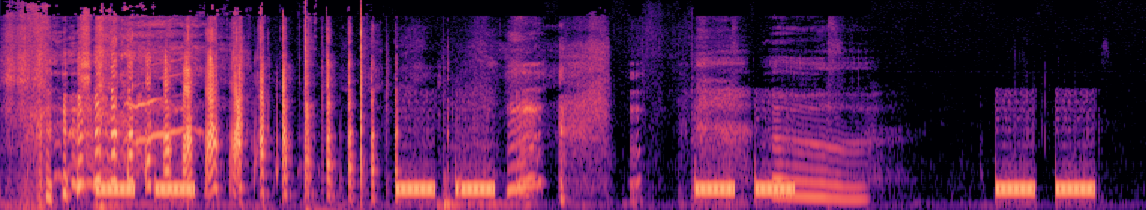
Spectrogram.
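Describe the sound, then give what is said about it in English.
A phone call to a woman rings out: steady low double-beep ring tones come in pairs, repeating every few seconds, with laughter and brief talk between the first rings and a wavering tone partway through. “Anyway, give her a call. Okay. Let's give her a bell.”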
